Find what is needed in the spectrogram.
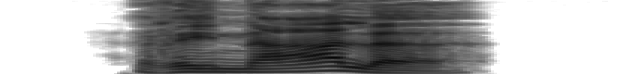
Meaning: inflection of renal: 1. strong/mixed nominative/accusative feminine singular 2. strong nominative/accusative plural 3. weak nominative all-gender singular 4. weak accusative feminine/neuter singular
- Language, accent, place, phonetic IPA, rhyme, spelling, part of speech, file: German, Germany, Berlin, [ʁeˈnaːlə], -aːlə, renale, adjective, De-renale.ogg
